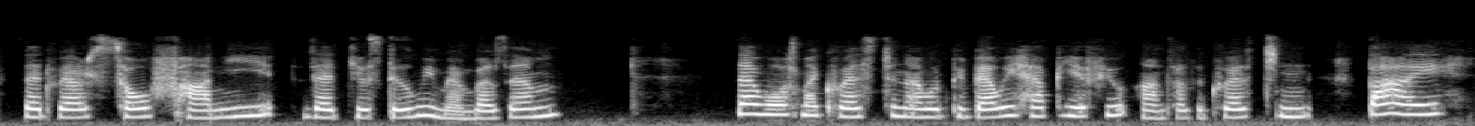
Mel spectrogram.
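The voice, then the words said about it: German-sounding accent, pleasant voice. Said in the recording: “What a wonderful voice. ... I think she's probably from Germany or Austria or Switzerland, some Germanic-y influenced place. ... Lovely accent.”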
